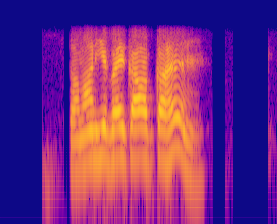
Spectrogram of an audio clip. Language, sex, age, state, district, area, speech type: Hindi, male, 45-60, Uttar Pradesh, Lucknow, urban, conversation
